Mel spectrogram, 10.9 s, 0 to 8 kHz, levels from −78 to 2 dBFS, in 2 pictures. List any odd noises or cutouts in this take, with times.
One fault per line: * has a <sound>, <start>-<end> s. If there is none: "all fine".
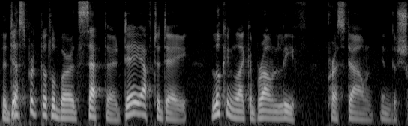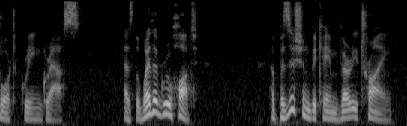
all fine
